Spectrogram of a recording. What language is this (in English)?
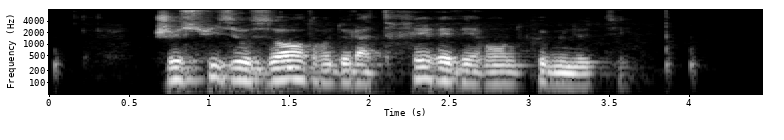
French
